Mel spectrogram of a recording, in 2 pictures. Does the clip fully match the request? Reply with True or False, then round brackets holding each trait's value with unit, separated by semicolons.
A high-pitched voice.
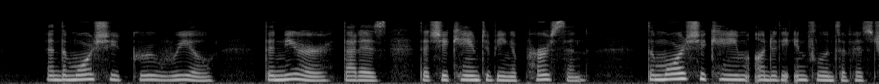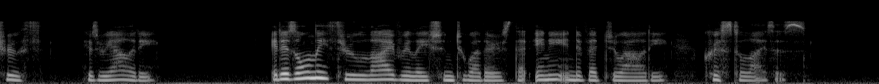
True (200 Hz)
